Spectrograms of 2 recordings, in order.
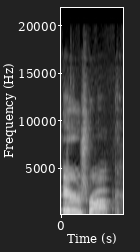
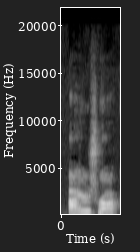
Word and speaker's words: Ayers Rock: rock wrong oh god what is it actually it that's what it is airs rock we were saying irish rock or something we were saying it wrong i don't know we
